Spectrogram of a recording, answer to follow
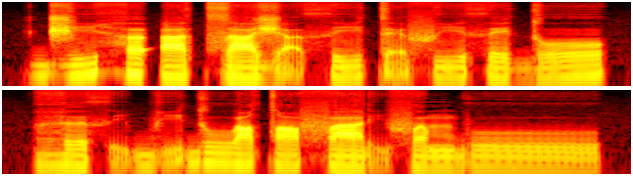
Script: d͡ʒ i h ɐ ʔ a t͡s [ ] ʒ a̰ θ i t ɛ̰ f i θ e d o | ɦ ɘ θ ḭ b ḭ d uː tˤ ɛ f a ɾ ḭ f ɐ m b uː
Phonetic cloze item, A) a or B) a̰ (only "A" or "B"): A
